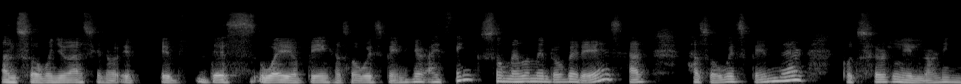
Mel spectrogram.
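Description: A man speaks at a moderate pace with ordinary pitch variation. His fairly low voice sounds somewhat breathy. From Puerto Rico. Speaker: clinical social worker and trauma therapist. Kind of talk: interview.

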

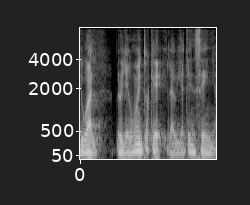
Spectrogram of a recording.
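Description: This voice moves at a very fast pace with vocal fry. The pitch varies in an ordinary way. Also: man. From Venezuela, Lara state. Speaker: motivational speaker. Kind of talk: interview.

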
